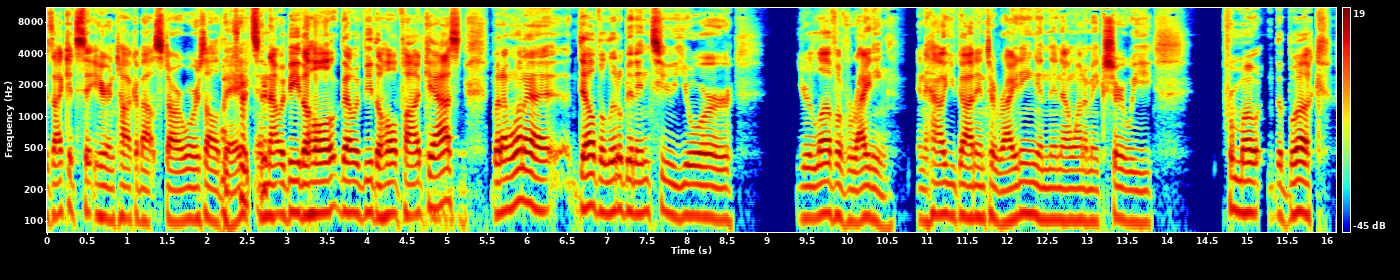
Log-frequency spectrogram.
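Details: Adult man speaking; Normal conversational speech.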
